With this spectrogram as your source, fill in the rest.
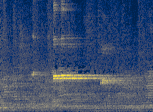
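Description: A referee blows a long whistle blast.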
